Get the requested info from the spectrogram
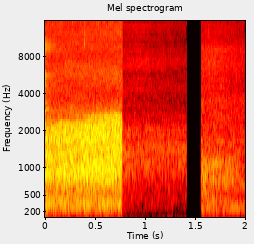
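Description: Steady outdoor background rush with no distinct events, cutting off abruptly under a second in and leaving near silence.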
